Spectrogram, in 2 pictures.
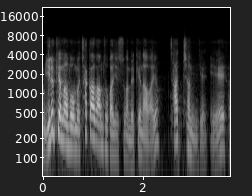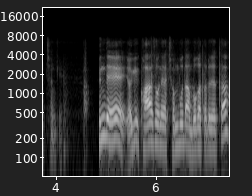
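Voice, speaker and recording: Very wide pitch swings in a man's fairly high-pitched speech. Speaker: exam prep lecturer. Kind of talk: lecture. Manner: fast; animated, questioning.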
